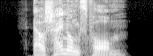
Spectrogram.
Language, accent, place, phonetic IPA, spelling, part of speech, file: German, Germany, Berlin, [ɛɐ̯ˈʃaɪ̯nʊŋsˌfɔʁm], Erscheinungsform, noun, De-Erscheinungsform.ogg
- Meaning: 1. manifestation, appearance 2. phenotype 3. allotrope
